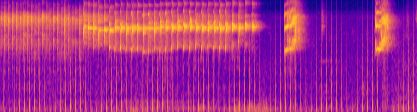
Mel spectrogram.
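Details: Lovebird sound to provoke other lovebirds: a fast buzzy trill lasting about five seconds, louder midway, followed by two separate harsh squawks, with faint regular ticking throughout.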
